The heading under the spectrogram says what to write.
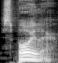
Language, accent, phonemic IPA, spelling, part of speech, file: English, US, /ˈspɔɪ.lɚ/, spoiler, noun / verb, En-us-spoiler.ogg
- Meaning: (noun) 1. One who spoils; a plunderer; a pillager; a robber; a despoiler 2. One who corrupts, mars, or renders useless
